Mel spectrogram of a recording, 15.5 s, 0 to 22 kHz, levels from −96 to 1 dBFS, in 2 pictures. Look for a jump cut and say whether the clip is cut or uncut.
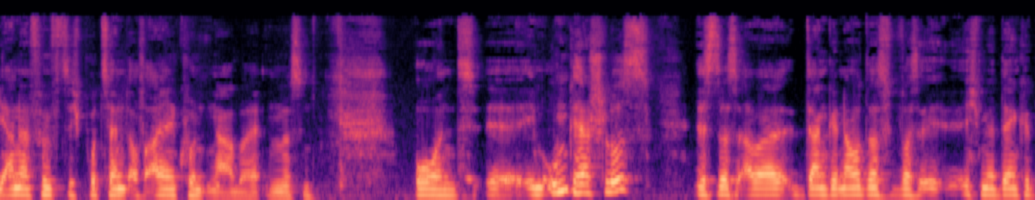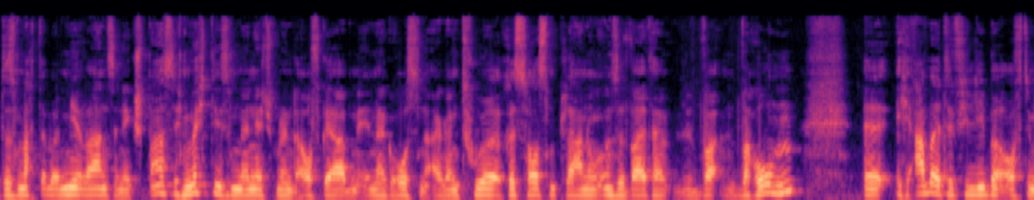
uncut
